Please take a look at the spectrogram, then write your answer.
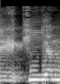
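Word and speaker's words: Achaean: আমরা একিয়ান কথাটা বলছি, একিয়ান আমরা সাধারণভাবে বলি, কিন্তু বানানটা তো তোমরা জানো A-C-H-A-E-A-N, আখিয়া।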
